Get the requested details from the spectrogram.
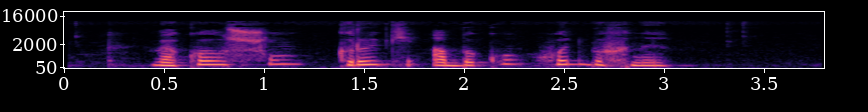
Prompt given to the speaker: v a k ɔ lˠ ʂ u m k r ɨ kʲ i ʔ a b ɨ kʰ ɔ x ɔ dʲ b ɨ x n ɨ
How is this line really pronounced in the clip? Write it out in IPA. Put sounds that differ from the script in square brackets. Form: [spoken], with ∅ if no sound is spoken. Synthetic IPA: v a k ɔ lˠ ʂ u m k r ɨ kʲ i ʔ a b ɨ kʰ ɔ x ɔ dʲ b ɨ x n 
